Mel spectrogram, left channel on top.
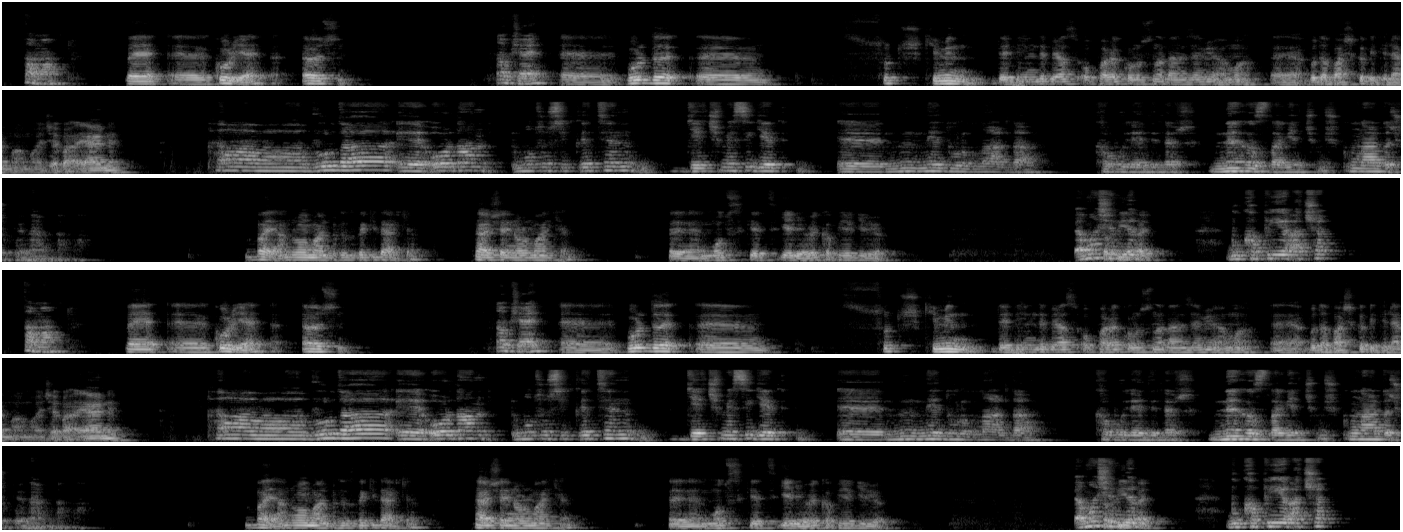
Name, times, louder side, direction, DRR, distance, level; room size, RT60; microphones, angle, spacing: voice 1, 0.2-0.6 4.9-5.5 16.0-22.0 22.3-24.3 24.9-28.8 38.7-39.4 39.9-41.2, right 2 dB, 55° right, -5 dB, 1.7 m, -28 dB
voice 2, 1.2-2.6 3.0-3.4 5.6-7.6 8.5-15.2 30.4-32.2 32.7-33.7 34.6-36.8 39.1-39.4, equal, 80° right, -5 dB, 2.1 m, -26 dB
5.1 x 3.1 x 2.7 m, 0.40 s
head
